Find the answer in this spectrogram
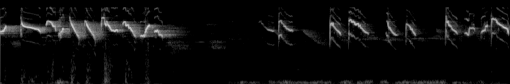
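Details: Female white-eye singing in a masteran training recording: a fast run of high, thin, wavy chirps for nearly two seconds, a short pause, then scattered sharp twittering notes returning in quick bursts.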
